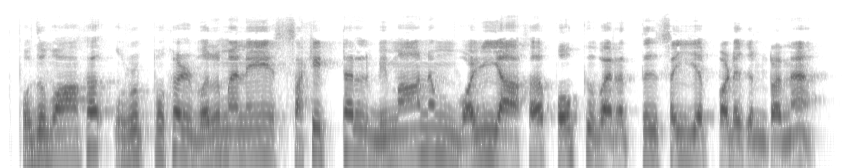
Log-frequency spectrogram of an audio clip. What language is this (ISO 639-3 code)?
tam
